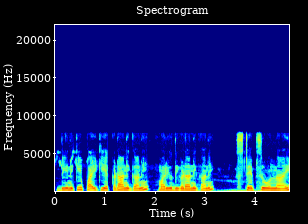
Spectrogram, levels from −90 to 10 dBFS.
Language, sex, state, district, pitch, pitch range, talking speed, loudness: Telugu, female, Telangana, Mahabubabad, 225 Hz, 215-235 Hz, 115 wpm, -15 LUFS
